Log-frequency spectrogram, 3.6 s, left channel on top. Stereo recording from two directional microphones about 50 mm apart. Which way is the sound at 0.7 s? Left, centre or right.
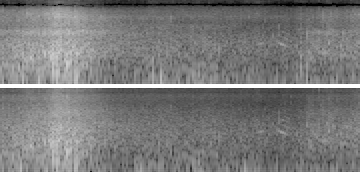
Left.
